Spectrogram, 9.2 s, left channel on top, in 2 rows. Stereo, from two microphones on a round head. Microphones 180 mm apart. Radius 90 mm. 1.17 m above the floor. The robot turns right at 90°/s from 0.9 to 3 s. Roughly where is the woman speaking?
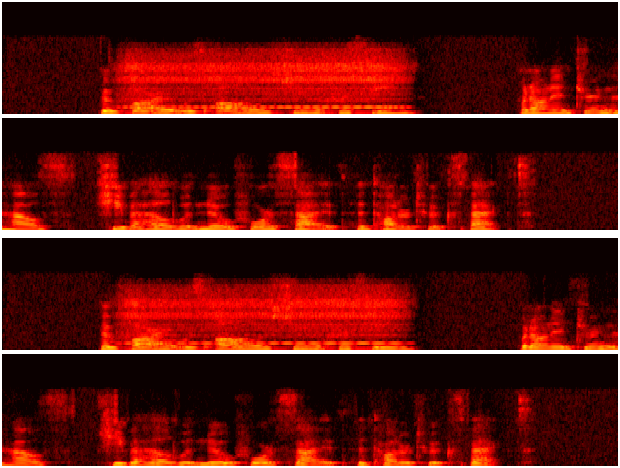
Right.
